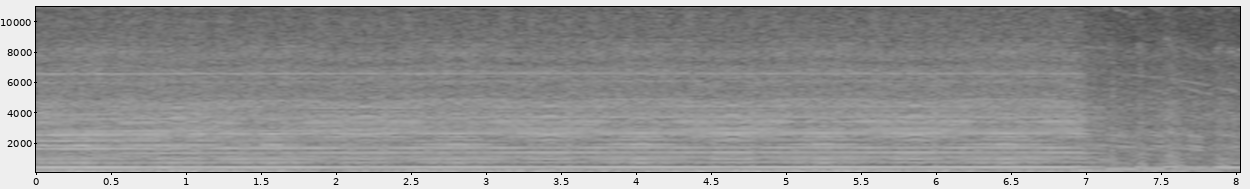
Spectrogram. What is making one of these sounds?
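A racing car engine screams at high revs.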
